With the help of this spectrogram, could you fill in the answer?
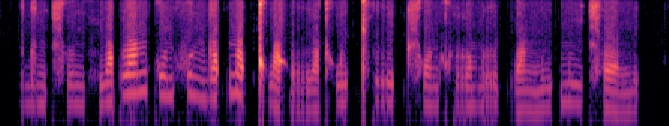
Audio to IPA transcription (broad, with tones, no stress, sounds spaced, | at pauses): d ɯ˨˩ ŋ t͡ɕʰ ɯ˨˩ ŋ h i˦˥ a̯ p l a˥˩ ŋ k u˦˥ n f ɯ˧ ŋ d a˥˩ p̚ n a˥˩ t̚ kʰ w a˨˩ ʔ r i˩˦ a̯ kʰ w i˥˩ t̚ kʰ r i˥˩ t̚ t͡ɕʰ o˧ n kʰ r o˦˥ m r ɯ˨˩ k̚ b a˩˦ ŋ m iː˦˥ p̚ m iː˧ t͡ɕʰ ɛː˩˦ ŋ i˨˩ t̚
